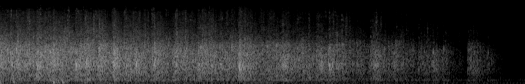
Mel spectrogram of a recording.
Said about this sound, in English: a big clap, a big applause for that lady who sang the national anthem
